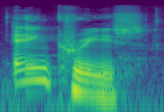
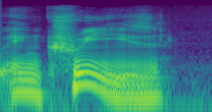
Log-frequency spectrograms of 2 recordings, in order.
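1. El acento está en la primera sílaba. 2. El acento está en la segunda sílaba. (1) "el nombre sería increase" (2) "el verbo sería to increase"

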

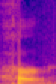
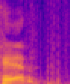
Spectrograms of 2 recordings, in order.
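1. La palabra empieza con sonido H aspirado. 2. La palabra empieza sin sonido H aspirado. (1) "Con la H" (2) "que no es her"

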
